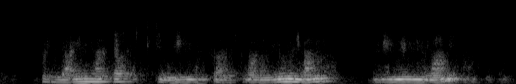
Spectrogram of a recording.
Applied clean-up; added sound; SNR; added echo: neural separator model SepFormer DNS4.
